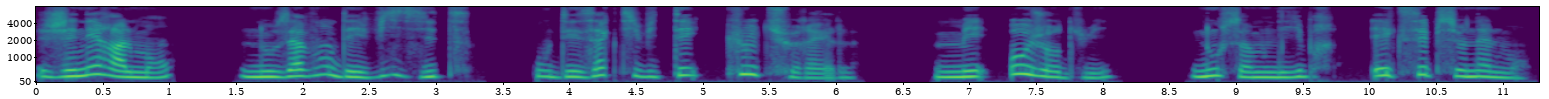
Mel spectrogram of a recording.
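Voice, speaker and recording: A woman playing a young student on a language stay, speaking slowly and carefully in a scripted lesson dialogue. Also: on the high side, mellow, no echo, clean studio sound. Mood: calm. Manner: slow, careful, clearly articulated.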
